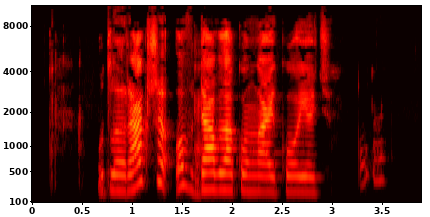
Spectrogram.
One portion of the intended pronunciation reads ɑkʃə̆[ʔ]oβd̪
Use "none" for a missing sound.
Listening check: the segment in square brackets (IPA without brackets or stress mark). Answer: ʔ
